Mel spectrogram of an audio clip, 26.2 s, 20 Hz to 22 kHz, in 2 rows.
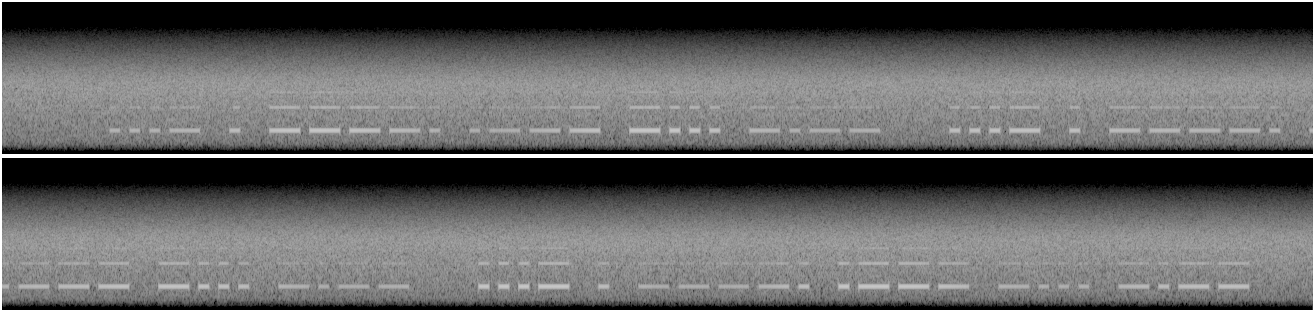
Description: Morse code, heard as a keyed tone, machine-sent, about 12 wpm, 640 Hz, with radio static and fading. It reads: VE9JBY VE9JBY VE9JBY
